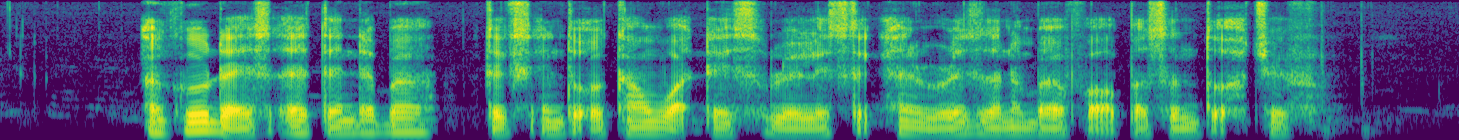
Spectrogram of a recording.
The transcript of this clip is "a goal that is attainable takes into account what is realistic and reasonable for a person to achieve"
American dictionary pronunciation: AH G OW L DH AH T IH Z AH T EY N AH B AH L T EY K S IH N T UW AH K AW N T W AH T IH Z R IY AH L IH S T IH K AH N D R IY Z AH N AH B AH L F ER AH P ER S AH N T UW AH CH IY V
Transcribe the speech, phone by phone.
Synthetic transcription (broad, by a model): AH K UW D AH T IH S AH T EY N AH B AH L T EY K S IH N T UW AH K AW N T W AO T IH S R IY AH L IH S T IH K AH N R IY Z AH N AH B AH L F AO AH P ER S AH N T UW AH CH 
